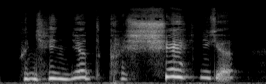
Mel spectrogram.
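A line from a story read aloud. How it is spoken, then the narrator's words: Dying tone. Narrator (Russian): Умирающим тоном продолжил Трорин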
